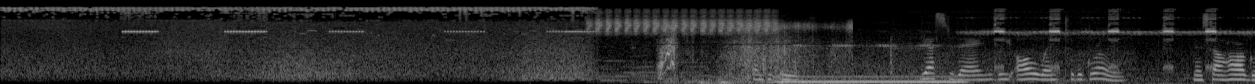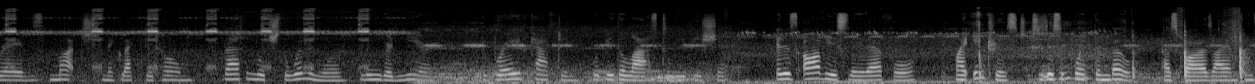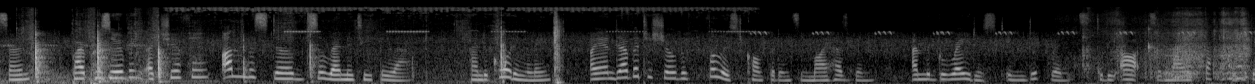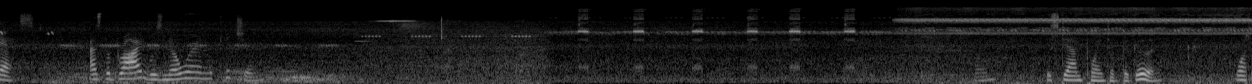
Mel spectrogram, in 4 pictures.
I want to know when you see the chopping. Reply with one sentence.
You can hear the chopping from 21.9 to 30.8 s.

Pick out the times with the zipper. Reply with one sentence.
You can hear the zipper from 6.5 to 8.6 s and from 35.9 to 37.7 s.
